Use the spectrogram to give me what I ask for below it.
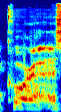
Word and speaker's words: Qora: Yeah, Quora. So it's spelled C or Q-O-R-A. A lot of people get it confused with Q-U-O-R-A, whatever that is, like some communications platform.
